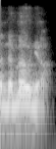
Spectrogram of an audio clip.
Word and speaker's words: pneumonia: t like like uh pneumonia pneumonia is spelled with a p and then an n so the p is silent it's pronounced pterygoid masseter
